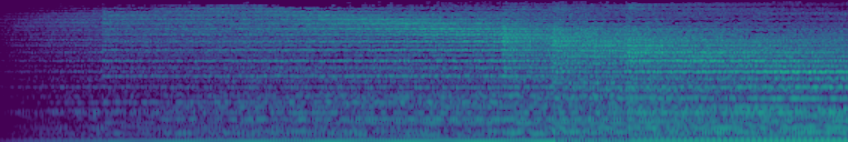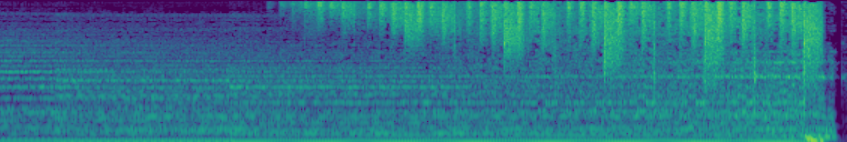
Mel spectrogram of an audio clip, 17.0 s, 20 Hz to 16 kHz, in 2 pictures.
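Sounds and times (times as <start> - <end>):
music buildup: 1.1 - 16.9.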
